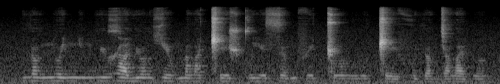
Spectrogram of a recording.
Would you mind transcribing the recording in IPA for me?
lʲʊlˠɲʊe̯ɲim lʲʊ ɣalʲulˠçeo̯ milˠɛǁeʃdwie̯ səmfe ǁulˠ βuǁefu lʲʊlˠɟilˠɛpʊ

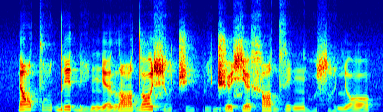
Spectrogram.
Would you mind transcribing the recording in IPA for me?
ɛ˦tˤɑ̤˦ d̪i˦ ɗi̤˨ɲɛ˨ lɑ˦ dɔ˦ɕɔ̤˨ t͡ʃi̤˨pi̤˨d͡ʒʏ˦ɕɘ˦ xɑ˦d͡zi˨ ŋ͡mɔ̤˨ɬɑ̤˨ ʎɔ˦

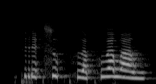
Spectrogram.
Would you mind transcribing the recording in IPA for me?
pre˦˥ʔsu˥˩ʔpʰɯ˩˦a̯pʰu˥˩a̯ wa˧w

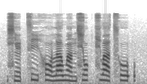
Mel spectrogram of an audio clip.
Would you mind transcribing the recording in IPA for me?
ɕẽ˨t̚ si˥˧hɔ˥˧ la˦wã˧nɕɔ˦k̚ t͡ɕwa˥˧t͡sʰo˦ʔ

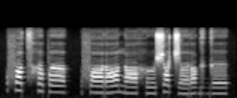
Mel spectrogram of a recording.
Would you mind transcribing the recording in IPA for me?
fɒ˦ t͡sʰʌ˦pʌː˦ | fɒː˨ɾɒː˨˦nɒː˨ hʊː˨ʃɒ˦ t͡ʃʌː˨ɾɒ˦ɡə˦ ɡəː˦

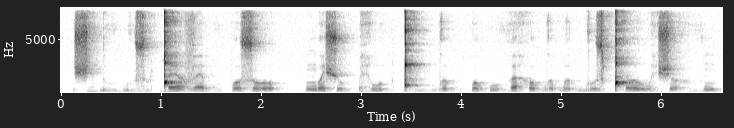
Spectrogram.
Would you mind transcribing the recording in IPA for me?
ʃɛ̤ɗṳɓṳzṳ ǃɛɐ̯ vɛpṳpozo | ŋʷɛʃuk͡pɛ̤w ukʷǃʰṳ bɤkʷk͡pop wṳɐ̯ho bɤɓɤɡ͡buz ǃʰɤ wɛ̤ʃɤhṳn

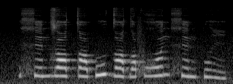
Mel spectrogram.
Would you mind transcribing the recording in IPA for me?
xenzo tˤæpu d̪ɒ dˤofʁʷen xentʷi

